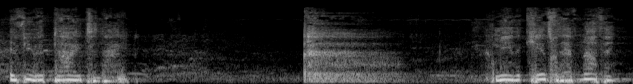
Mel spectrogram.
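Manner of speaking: high, tearful voice of a wife; imitated crying. Frightened wife to husband about the kids, imitated crying. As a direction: squeeze the words out through mock sobs. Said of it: "And she's crying".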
